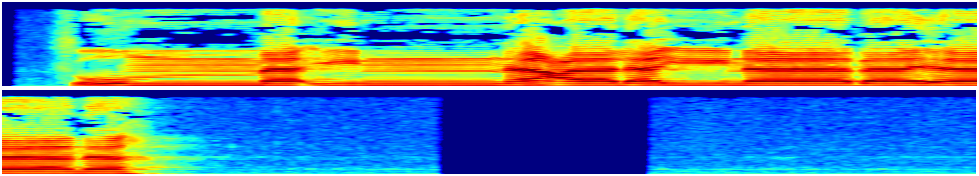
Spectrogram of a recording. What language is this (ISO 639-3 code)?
ara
